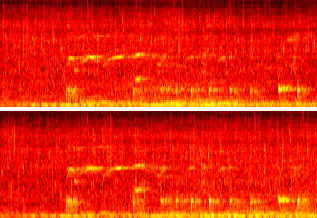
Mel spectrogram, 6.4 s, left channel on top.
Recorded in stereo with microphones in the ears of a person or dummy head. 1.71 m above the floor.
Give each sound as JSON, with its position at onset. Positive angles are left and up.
{"t": 1.3, "sound": "a scream", "side_deg": 0, "distance_m": 5.0}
